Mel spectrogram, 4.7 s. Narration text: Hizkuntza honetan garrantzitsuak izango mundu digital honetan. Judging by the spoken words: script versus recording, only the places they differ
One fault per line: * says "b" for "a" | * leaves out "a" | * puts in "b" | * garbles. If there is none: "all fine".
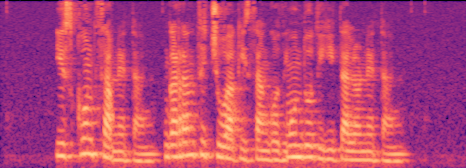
all fine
